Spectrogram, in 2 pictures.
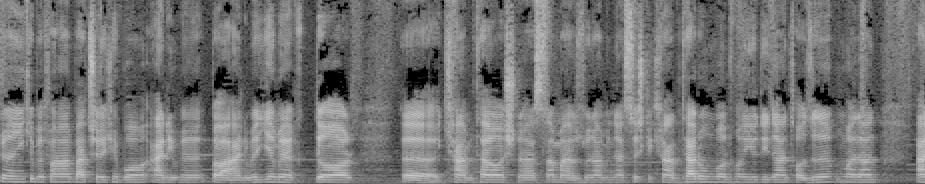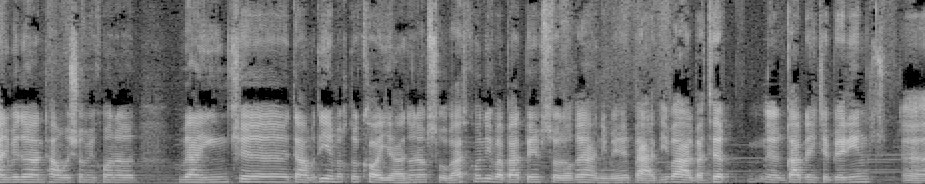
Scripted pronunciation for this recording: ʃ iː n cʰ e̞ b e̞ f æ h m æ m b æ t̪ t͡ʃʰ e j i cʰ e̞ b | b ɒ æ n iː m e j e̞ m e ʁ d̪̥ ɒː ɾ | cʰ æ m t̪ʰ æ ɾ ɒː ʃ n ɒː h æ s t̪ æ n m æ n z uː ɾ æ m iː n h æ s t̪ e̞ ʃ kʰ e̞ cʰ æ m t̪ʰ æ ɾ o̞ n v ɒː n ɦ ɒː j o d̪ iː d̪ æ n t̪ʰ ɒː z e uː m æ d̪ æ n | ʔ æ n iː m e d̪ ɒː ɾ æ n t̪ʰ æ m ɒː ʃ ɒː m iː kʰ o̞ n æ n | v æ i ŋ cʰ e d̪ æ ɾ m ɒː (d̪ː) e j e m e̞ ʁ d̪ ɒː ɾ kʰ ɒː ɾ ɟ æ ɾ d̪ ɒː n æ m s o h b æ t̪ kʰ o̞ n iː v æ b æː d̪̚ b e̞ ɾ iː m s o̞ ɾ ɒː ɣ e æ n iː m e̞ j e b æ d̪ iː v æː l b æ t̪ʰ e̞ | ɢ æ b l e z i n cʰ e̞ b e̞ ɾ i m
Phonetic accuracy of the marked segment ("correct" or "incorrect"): incorrect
